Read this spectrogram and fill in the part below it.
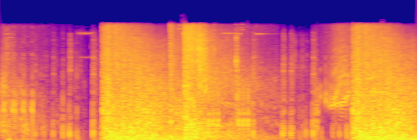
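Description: A grenade explodes with a loud roaring blast.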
